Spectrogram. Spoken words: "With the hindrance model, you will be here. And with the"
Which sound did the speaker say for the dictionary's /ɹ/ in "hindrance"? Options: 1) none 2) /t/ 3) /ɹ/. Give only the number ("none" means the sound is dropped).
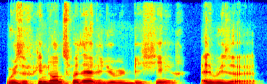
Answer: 1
